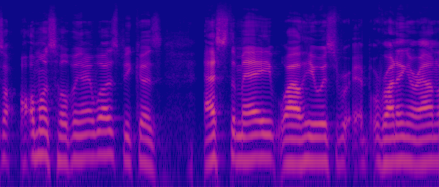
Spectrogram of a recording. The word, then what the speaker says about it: Estime: Wait, did I say his name wrong? No, you said it right. I was almost hoping I was because Estime, while he was running around on Saturday, I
